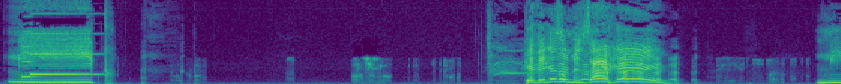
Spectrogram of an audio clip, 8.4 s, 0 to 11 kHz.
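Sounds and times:
voice imitating an answering machine beep: 0:00.0 - 0:01.2
laughter: 0:04.9 - 0:07.0
speech: 0:05.2 - 0:07.0, 0:08.2 - 0:08.4.

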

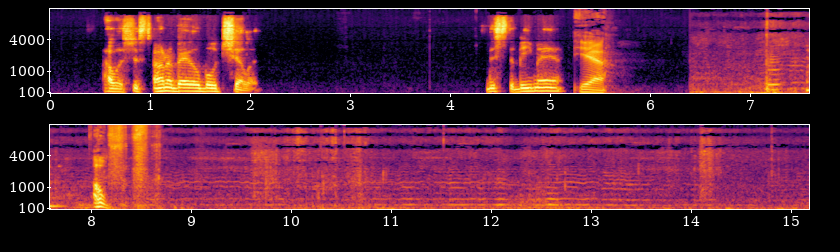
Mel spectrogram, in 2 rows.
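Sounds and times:
speech: 0:00.5 - 0:02.2, 0:04.4 - 0:05.7, 0:08.0 - 0:08.6
swarm of many bees buzzing: 0:07.0 - 0:14.1.

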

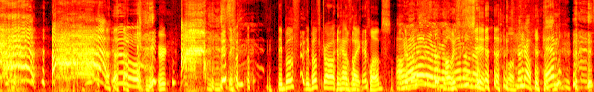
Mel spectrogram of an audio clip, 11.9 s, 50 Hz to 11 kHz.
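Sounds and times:
person role-playing screeching shrilly at a lizard: 0:00.0 - 0:02.8, 0:03.6 - 0:04.5
person yelping and making vocal noises: 0:00.0 - 0:03.0, 0:03.6 - 0:04.7
laughter: 0:00.0 - 0:07.4, 0:08.6 - 0:11.8
speech: 0:02.2 - 0:11.8.

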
